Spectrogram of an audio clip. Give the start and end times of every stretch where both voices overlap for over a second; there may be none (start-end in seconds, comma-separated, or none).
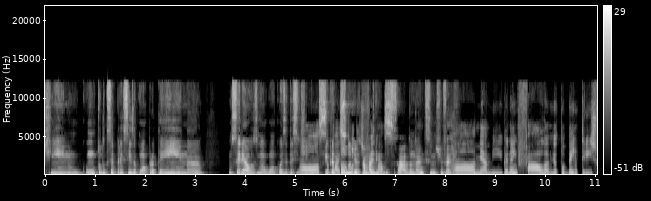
5.0-7.0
